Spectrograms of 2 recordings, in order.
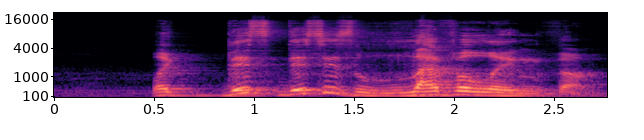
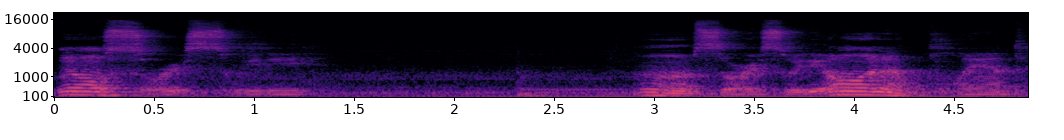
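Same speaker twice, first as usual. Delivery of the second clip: soothing; 4 semitones lower, 16 dB quieter than usual. Real, not acted. Soothes pet after accident.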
